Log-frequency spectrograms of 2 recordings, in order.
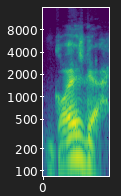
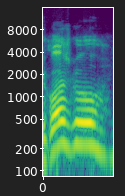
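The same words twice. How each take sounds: First: GLASGOW said "Glez-ga"; real local term. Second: GLASGOW said "Glaz-go"; common pronunciation. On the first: Giving the real term for it, Glasgow as "Glez-ga". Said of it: "the actual real term for it". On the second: Showing what most people say, Glasgow as "Glaz-go". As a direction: say Glasgow with open "a" and full "go". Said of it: "Most people will say Glasgow". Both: Shown as a demonstration.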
